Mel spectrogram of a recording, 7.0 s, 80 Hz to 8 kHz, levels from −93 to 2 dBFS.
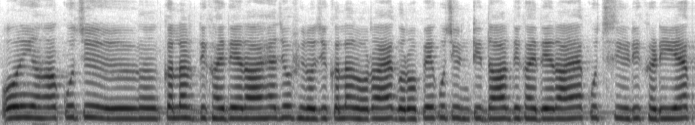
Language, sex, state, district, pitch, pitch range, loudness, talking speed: Hindi, female, Uttar Pradesh, Shamli, 245 Hz, 240-255 Hz, -15 LUFS, 225 wpm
